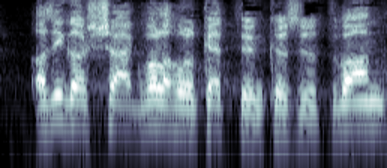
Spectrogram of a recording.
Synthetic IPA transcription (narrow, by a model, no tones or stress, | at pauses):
ɒziɡɒʃːaːɡʋɒlɒɦo̞lkɛt̪ːøːŋkø̞zylt̪ʋɒn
